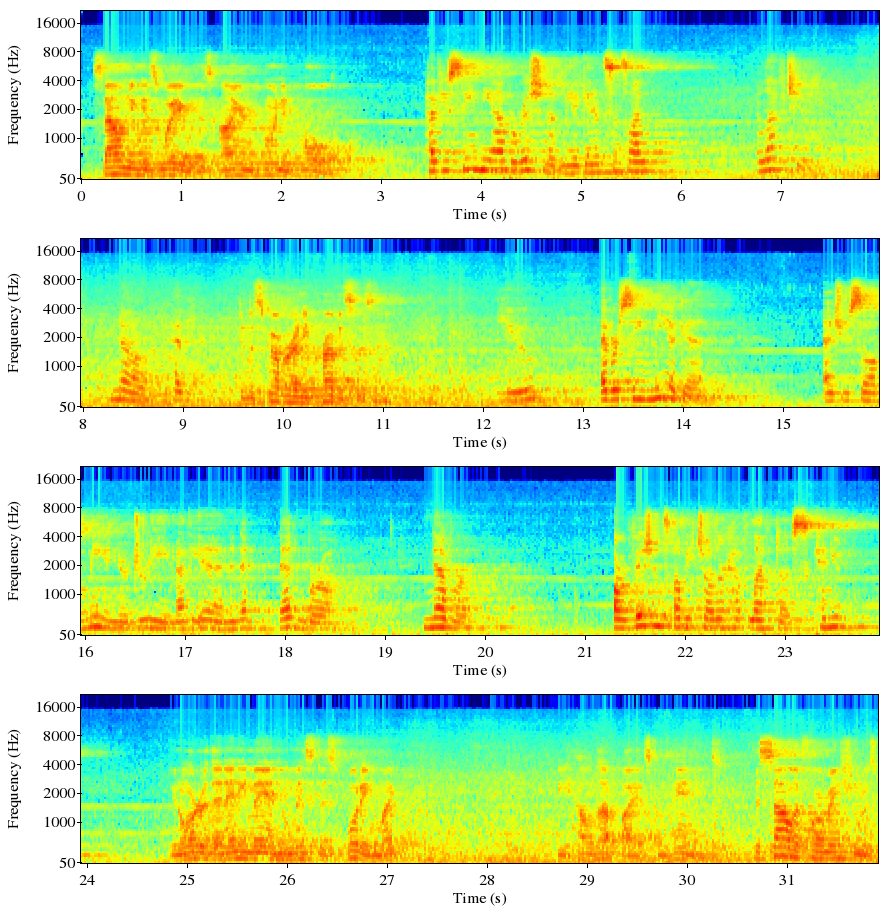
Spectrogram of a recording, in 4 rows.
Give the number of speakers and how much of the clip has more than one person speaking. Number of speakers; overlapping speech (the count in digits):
2, no overlap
